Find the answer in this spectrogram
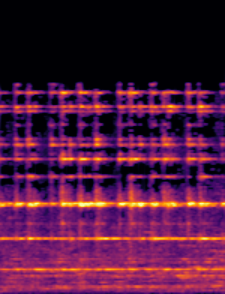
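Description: Temple bells rung continuously for the aarti, a steady unbroken ringing, over a crowd's voices.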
